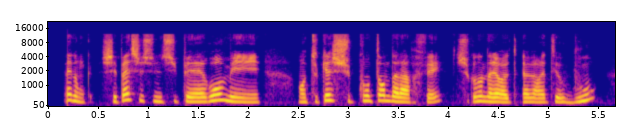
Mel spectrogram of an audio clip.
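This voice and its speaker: A woman speaks at medium pitch with ordinary pitch variation. The background is quiet, and the sound is dry and close with no echo. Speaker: interviewee sharing career change. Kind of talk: interview testimony. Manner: fast.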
